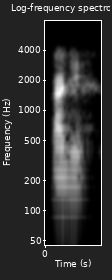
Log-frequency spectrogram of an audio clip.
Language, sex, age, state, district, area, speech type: Dogri, male, 45-60, Jammu and Kashmir, Reasi, urban, conversation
